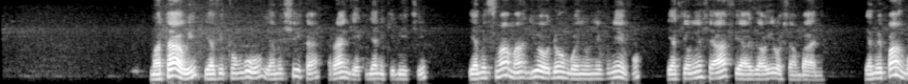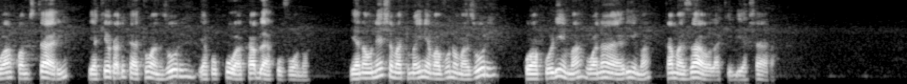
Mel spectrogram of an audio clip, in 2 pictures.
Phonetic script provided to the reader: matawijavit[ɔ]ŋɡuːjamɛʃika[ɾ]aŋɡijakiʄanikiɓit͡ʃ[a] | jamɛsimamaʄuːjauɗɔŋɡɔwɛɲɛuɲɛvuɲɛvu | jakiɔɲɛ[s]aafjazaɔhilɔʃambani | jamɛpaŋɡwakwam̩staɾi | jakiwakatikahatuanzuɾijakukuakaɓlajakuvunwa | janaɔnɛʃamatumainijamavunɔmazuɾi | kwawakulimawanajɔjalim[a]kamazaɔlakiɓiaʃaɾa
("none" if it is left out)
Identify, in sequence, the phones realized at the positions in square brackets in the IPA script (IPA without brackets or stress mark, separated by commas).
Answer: u, ɾ, i, ʃ, a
